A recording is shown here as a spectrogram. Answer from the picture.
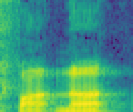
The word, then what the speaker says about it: Fontenot: Mike Fontenot. – Yeah, it's Louisiana, so you don't pronounce that consonant.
